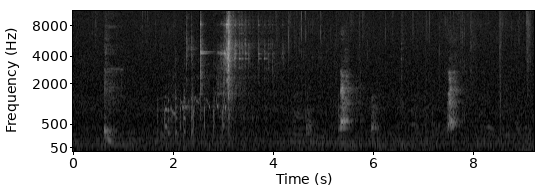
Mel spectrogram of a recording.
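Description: Backyard hens clucking in short, separate calls, about four over several seconds, with a sharp click about three seconds in.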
